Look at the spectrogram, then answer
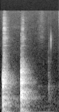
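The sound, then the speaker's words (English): Two crisp knocks on a wooden surface, each ringing briefly before fading, with a third knock just starting as the sound cuts off. No one speaks. “Knock on wood.”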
